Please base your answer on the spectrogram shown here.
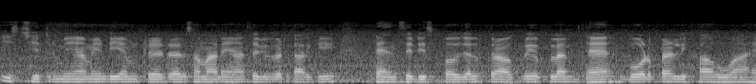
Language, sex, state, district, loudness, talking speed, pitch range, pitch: Hindi, male, Uttar Pradesh, Shamli, -19 LUFS, 165 wpm, 115-125 Hz, 120 Hz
